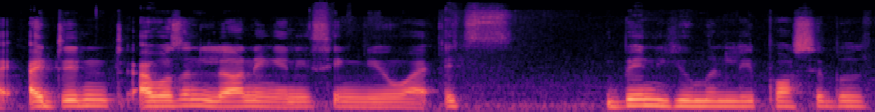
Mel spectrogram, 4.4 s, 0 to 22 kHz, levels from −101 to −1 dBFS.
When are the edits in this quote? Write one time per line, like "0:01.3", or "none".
0:02.2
